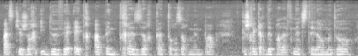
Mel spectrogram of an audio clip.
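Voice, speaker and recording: A young woman telling a personal story in a casual, slangy way, often hushed, with many fillers. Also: lowish voice, monotone, brisk, a little hiss or hum. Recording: voice distant from the mic.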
